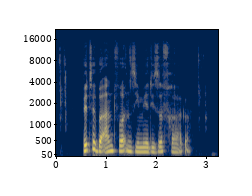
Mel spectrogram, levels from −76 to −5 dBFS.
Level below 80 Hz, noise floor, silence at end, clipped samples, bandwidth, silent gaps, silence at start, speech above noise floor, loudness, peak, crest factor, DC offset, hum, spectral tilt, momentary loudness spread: -56 dBFS; -48 dBFS; 0.55 s; under 0.1%; 15 kHz; none; 0.05 s; 28 dB; -21 LUFS; -2 dBFS; 18 dB; under 0.1%; none; -7 dB/octave; 12 LU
